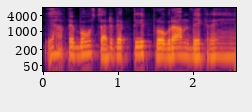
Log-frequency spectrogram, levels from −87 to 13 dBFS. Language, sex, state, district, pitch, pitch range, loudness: Hindi, male, Jharkhand, Ranchi, 125 Hz, 115-130 Hz, -17 LUFS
